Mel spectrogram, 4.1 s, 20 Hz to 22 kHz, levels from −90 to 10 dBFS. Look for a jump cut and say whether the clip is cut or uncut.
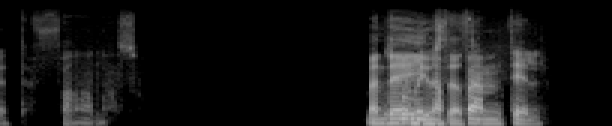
uncut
